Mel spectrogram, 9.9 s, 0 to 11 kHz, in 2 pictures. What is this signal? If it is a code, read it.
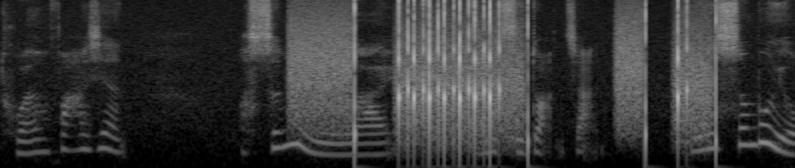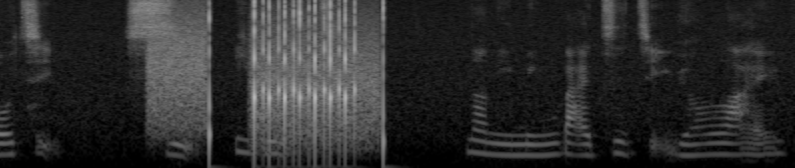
Pulse dialling, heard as a rotary dial, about 10 pulses a second, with speech in Chinese. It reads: 7 1 7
